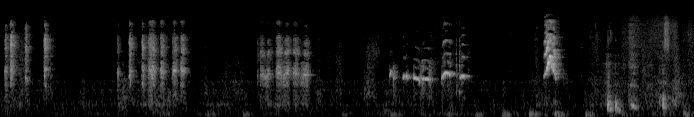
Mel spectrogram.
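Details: A pet cockatiel indoors, showing off a new sound, gives bursts of scratchy, buzzy chatter and a few clear whistled notes.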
